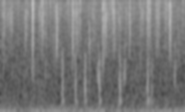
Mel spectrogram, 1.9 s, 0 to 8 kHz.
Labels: {"label": "biophony, pulse", "recorder": "SoundTrap 300"}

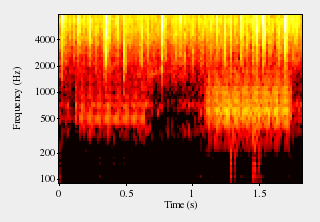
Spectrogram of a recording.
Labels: {"label": "biophony", "recorder": "SoundTrap 300"}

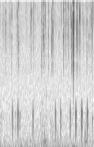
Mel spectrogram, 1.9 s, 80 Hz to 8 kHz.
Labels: {"label": "biophony, pulse", "recorder": "SoundTrap 300"}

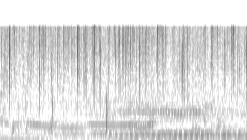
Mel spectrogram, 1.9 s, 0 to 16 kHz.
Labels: {"label": "biophony", "recorder": "SoundTrap 300"}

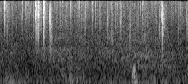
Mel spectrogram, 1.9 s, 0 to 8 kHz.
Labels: {"label": "biophony", "recorder": "SoundTrap 300"}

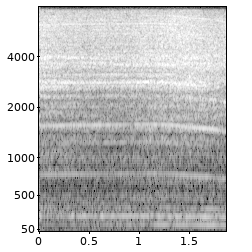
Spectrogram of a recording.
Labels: {"label": "anthrophony, boat engine", "recorder": "SoundTrap 500"}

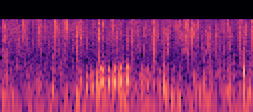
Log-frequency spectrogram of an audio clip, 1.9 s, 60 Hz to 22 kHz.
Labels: {"label": "biophony, damselfish", "recorder": "SoundTrap 300"}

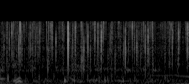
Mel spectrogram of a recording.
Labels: {"label": "biophony, cascading saw", "recorder": "SoundTrap 600 or HydroMoth"}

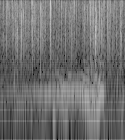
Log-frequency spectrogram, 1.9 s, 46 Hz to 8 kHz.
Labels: {"label": "biophony, cascading saw", "recorder": "SoundTrap 600 or HydroMoth"}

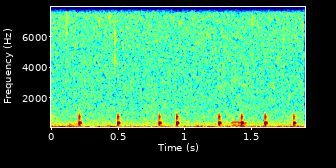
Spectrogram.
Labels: {"label": "biophony, knock croak", "recorder": "SoundTrap 300"}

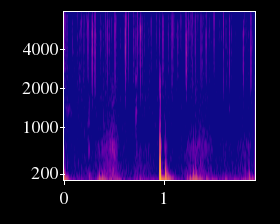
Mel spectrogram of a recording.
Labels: {"label": "biophony, double pulse", "recorder": "SoundTrap 300"}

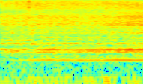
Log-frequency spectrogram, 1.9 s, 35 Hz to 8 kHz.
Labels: {"label": "anthrophony, boat engine", "recorder": "SoundTrap 300"}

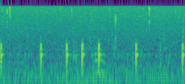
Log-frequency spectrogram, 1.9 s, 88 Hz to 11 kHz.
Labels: {"label": "biophony, knock croak", "recorder": "SoundTrap 300"}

